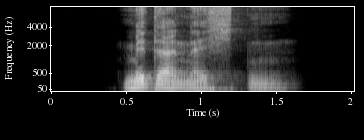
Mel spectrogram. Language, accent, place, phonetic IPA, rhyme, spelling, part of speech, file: German, Germany, Berlin, [ˈmɪtɐˌnɛçtn̩], -ɪtɐnɛçtn̩, Mitternächten, noun, De-Mitternächten.ogg
- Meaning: dative plural of Mitternacht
